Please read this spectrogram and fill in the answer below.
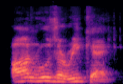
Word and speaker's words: Onwuzurike: Onwuzurike.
